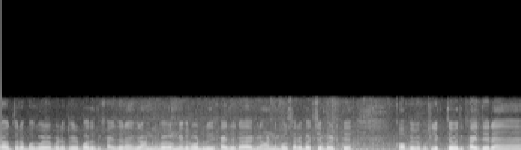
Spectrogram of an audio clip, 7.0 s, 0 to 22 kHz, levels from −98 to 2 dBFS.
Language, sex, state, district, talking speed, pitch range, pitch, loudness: Hindi, male, Bihar, West Champaran, 320 wpm, 95-100 Hz, 100 Hz, -18 LUFS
